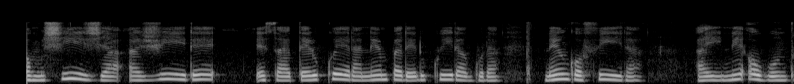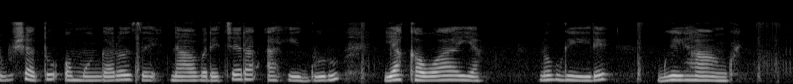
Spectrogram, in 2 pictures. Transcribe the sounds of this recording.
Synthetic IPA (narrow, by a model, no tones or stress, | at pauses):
o̞muʃiːʒaːʒwiːɾe̞ː | saːte̞ɾikwe̞ːɾane̞ːmpaɾe̞ɾikwiːɾaɡuɾane̞ːŋko̞fiːɾaː | ine̞ʔo̞βuːntuβuʃatuʔo̞muːŋɡaɾo̞ze̞naβuɾe̞ce̞ɾaːhiɡuɾujakawaːja | no̞βwiːɾe̞ | βwiːhaːŋɡwe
